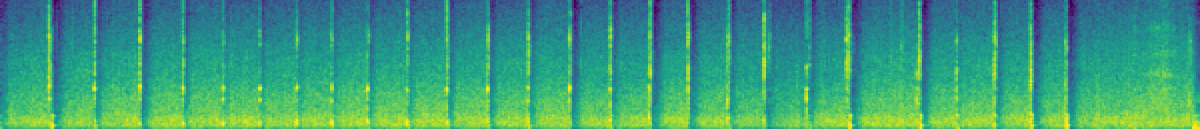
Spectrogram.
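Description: Small carving axe chopping down the side of an upright green-wood spoon blank on a chopping block: a steady run of sharp strikes, about two to three a second, roughing the handle to shape. A continuous hiss runs underneath.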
